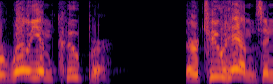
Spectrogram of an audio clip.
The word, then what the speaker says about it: Cowper: William Cooper, it's spelled C-O-W-P-E-R.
